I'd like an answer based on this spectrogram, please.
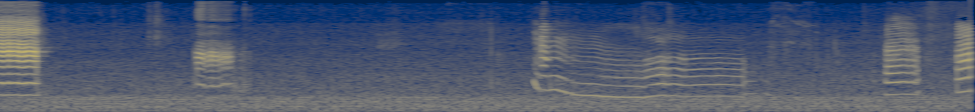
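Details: Pet otter calling to rouse its owner in the morning: short sharp squeaky chirps spaced a second or more apart, one drawn-out whining squeal that falls then levels off, then more brief chirps, all against a quiet indoor background.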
